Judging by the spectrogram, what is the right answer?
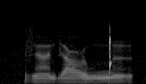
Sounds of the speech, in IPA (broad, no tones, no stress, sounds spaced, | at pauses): z ã d ə ʕ u ŋ͡ǃ ə̃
